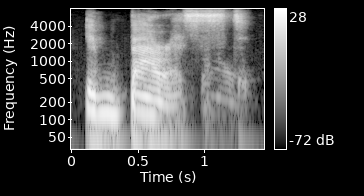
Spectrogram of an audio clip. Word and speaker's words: embarrassed: a SS e d it's got two s's s's are voiceless to make the sound there's no vocal cords involved therefore it ends with a T sound embarrassed embarrassed okay I'm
